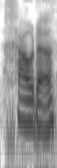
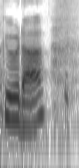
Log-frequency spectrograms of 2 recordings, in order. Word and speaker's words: Gouda: And I'll see Gouda on the shelf, and she's like, oh, no, that is Gouda. That is not Gouda.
